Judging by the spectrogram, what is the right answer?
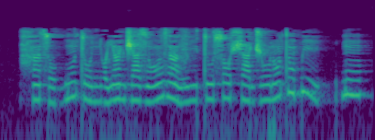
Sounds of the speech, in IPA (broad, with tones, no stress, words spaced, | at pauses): hã˧soː˨ ɡ͡bũ˧to˨ɲɔ˨ jã˦d͡ʒa˧zɔ̃˨˦ zã˦˨viː˧ tu˧sɔ˦ ʃa˧d͡ʒoː˧ ɾɔ̃˦tɔ̃˦ɓi˦˨ | ɓũ˦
